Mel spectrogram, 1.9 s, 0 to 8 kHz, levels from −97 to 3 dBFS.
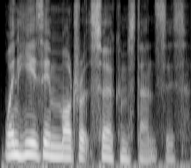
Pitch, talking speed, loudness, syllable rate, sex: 135 Hz, 190 wpm, -16 LUFS, 6.4 syllables/s, male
